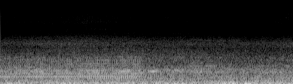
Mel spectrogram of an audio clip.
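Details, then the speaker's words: 4T motorcycle engine running steadily under throttle: deep, even drone with no loud knock from the bottom end that was heard the day before; engine sounds healthy. "jadi penulis jalan ya biasanya kecepatan segini itu kalau digas segini ya gak ada suara Kaki yang kencang"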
